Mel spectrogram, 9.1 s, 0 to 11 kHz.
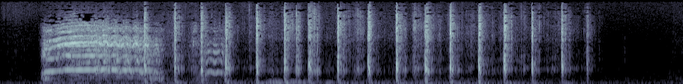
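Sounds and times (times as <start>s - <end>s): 
horse whinnying: 0.5s - 3.2s
walking horse hooves clip-clopping: 1.9s - 8.0s.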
